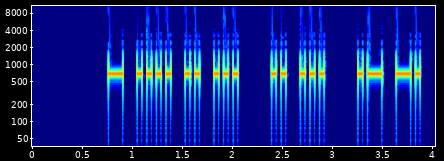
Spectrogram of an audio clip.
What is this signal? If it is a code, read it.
Morse code, heard as a keyed tone, about 25 wpm, 700 Hz. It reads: THIS IS AN
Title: Sentences from Top 900 Words 25wpm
